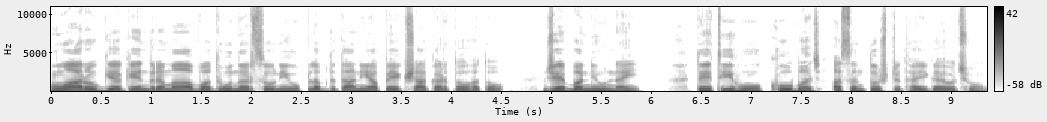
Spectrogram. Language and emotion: Gujarati, sad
